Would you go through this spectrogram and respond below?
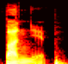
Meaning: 1. A mythical Australian monster, said to inhabit swamps and lagoons 2. An imposter or con-man 3. Ellipsis of bunyip bird
- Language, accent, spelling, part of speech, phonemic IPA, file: English, Australia, bunyip, noun, /ˈbʌnjɪp/, En-au-bunyip.ogg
